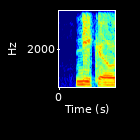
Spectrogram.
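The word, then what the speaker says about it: Niko: Nico, that's N-I-K-O. And I'm calling with the Bank of Cardiff, and that's spelled C-A-R-D-I-F-F, as in Frank, so it's like car and then different.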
